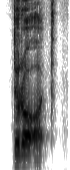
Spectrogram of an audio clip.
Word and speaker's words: Duroot: Duroot. Duroot. Duroot is spelled as D-U-R-O-O-T.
